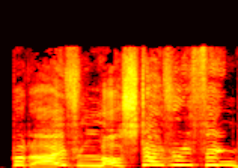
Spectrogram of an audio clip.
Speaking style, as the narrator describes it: she said, sobbing

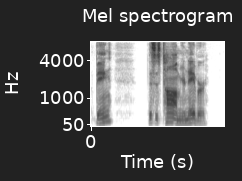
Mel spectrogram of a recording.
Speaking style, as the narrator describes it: I called out

